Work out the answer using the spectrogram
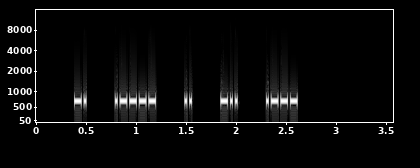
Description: Morse code, heard as a keyed tone, about 50 wpm, spaced as for 23 wpm, 700 Hz. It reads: N1IDJ
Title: USA Call Signs - 5 Characters - 4x Character Spacing - 50wpm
